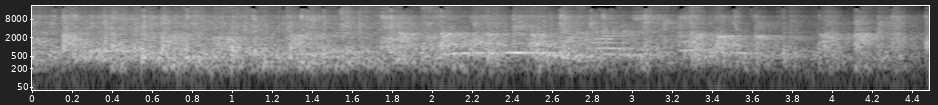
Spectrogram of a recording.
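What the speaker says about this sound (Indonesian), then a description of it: "nah kasih tepuk tangan untuk pokok ini" Classroom of students clapping their hands in a lesson, a brisk burst of scattered claps alongside chatter and voices.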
